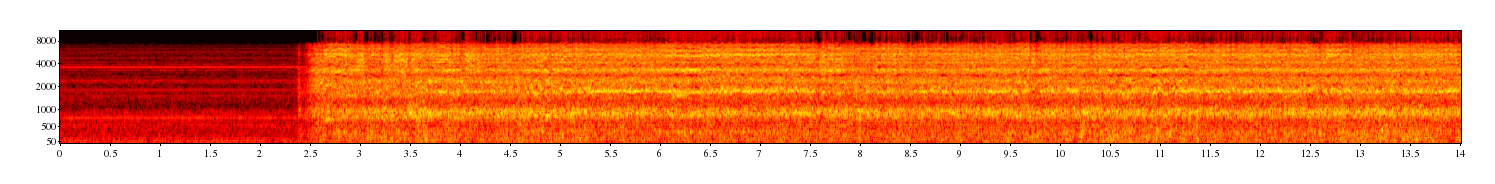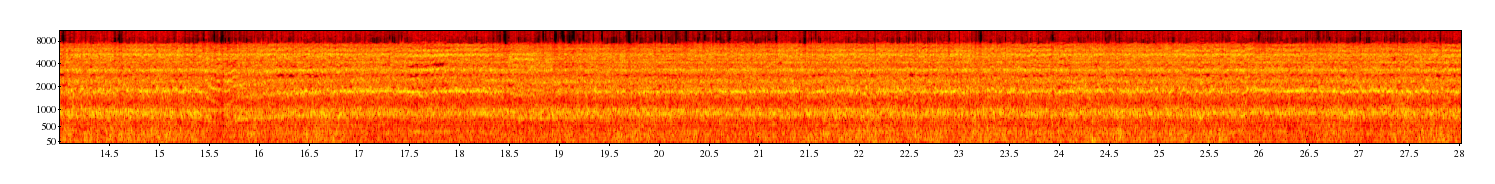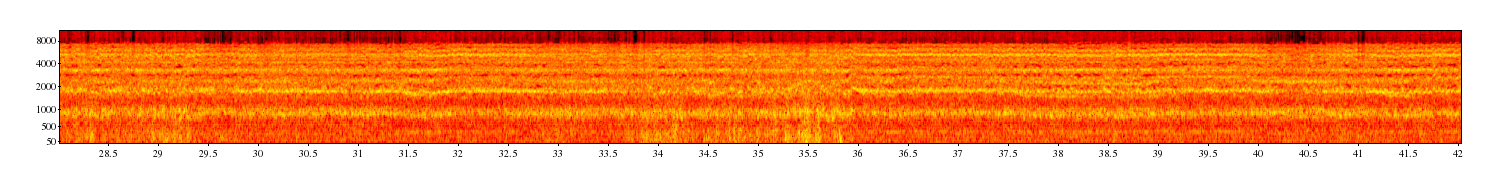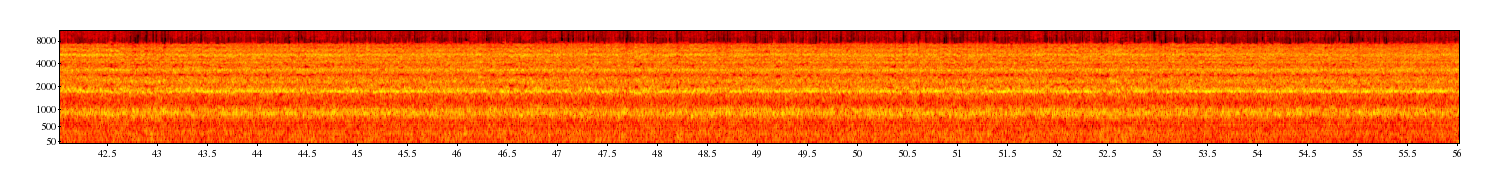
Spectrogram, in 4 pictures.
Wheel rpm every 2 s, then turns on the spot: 0, 140, 230, 230, 230, 230, 230, 220, 220, 230, 230, 230, 230, 240, 230, 230, 230, 220, 230, 220, 230, 230, 240, 230, 230, 230, 230, 230.
none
